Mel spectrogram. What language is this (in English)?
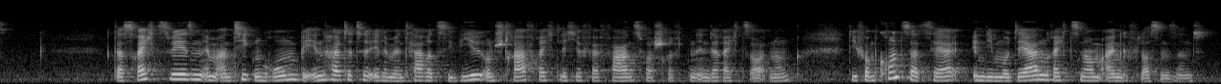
German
